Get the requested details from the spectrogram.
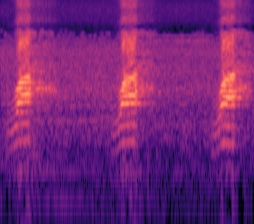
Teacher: یہ آواز یہ ہے, وا میں آواز ہونٹوں کو ذرا گول کریں گے, اور ہا میں حلق کے درمیان کے حصے سے اس کو ہلکا ہلکا کر کے نکالیں گے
